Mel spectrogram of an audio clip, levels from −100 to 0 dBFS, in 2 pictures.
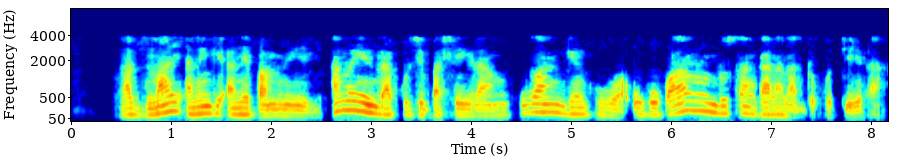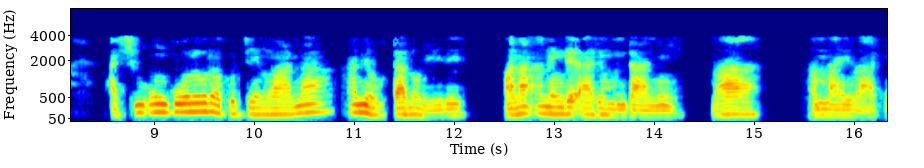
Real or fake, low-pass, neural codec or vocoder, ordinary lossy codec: fake; 7.2 kHz; codec, 16 kHz, 8 kbps, FreqCodec, larger model; AAC, 16 kbps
